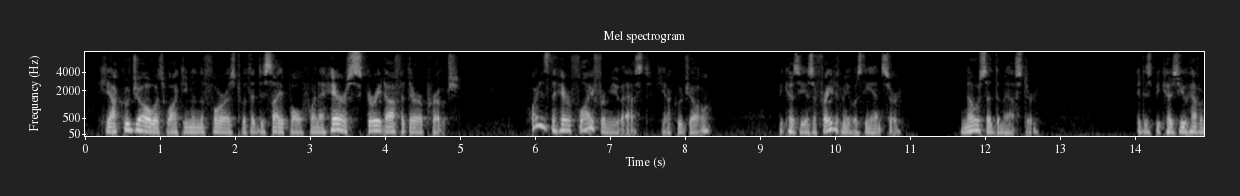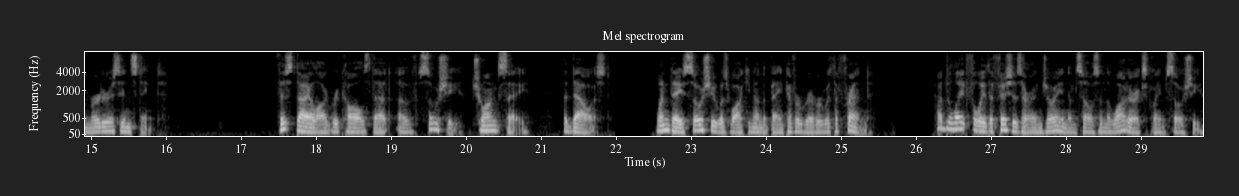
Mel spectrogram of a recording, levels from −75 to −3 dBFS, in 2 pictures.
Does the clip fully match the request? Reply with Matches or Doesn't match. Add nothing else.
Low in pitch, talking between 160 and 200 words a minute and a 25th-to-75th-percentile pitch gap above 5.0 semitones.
Doesn't match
